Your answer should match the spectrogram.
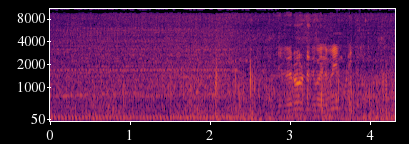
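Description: Motorcycle riding at a steady speed, a low steady rumble of engine and road.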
